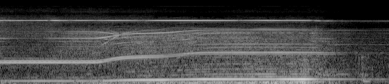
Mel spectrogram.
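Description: An RC ASW-28 glider's electric motor spins up, a steady whining tone that rises in pitch as the throttle opens and then holds at a high buzzing hum, fairly close, with no talking over it.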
